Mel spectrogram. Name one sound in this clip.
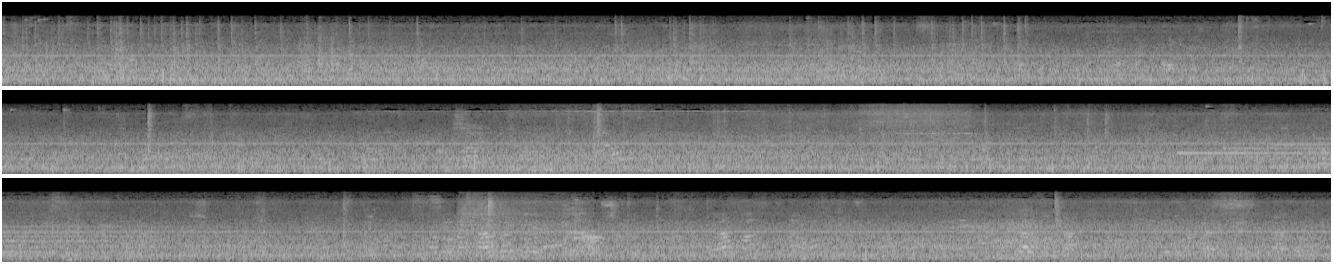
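A city bus drives along a street, heard from inside.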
